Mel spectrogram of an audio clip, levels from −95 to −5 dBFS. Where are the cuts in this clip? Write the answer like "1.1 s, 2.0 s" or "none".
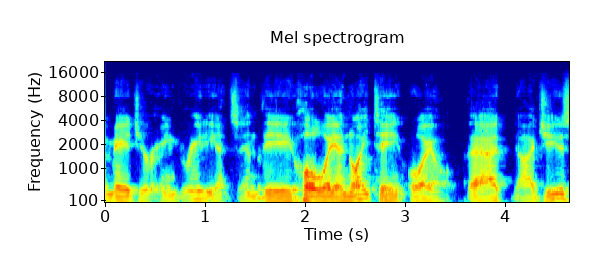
1.5 s, 3.6 s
